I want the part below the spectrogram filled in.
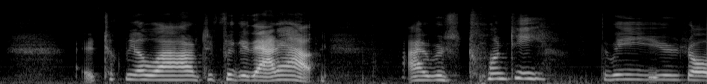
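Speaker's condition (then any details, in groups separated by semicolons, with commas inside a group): Dystonia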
